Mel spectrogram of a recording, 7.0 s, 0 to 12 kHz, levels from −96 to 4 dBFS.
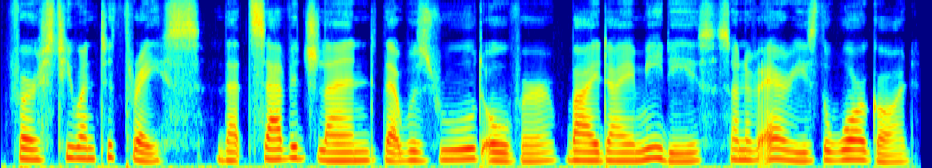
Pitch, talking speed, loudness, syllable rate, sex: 180 Hz, 170 wpm, -17 LUFS, 3.9 syllables/s, female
